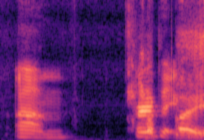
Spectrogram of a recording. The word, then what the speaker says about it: rapé: Rapé, it's actually spelled rape. It's spelled R-A-P-E with a little hyphen over the E, but it's pronounced half with an H. So it's rapé.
